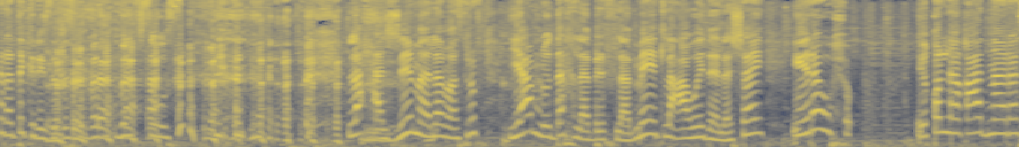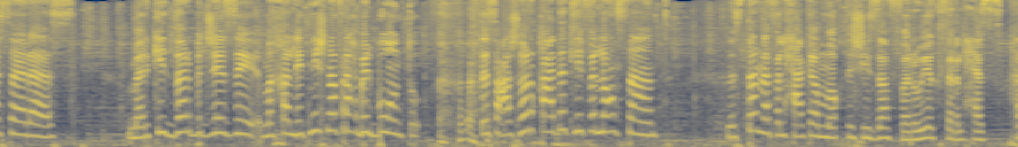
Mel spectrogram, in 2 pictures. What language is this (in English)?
Arabic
